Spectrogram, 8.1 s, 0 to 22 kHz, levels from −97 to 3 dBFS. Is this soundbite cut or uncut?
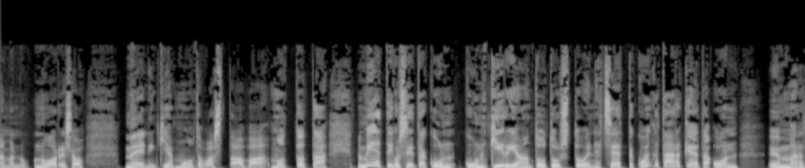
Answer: cut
